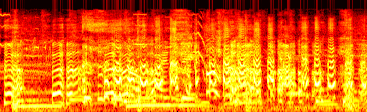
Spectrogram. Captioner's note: laughing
